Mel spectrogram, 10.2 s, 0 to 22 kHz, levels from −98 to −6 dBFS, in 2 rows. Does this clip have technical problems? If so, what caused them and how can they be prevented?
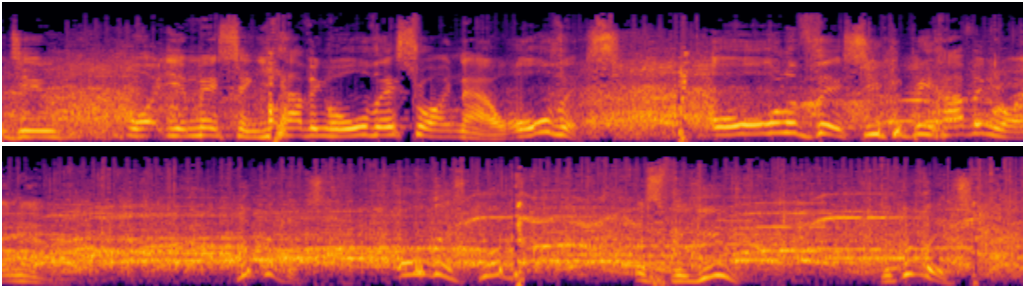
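Yes. The clip has damaged data in a compressed stream at 1.29–1.38 s, 3.33–3.43 s, 7.62–7.71 s and 9.92–9.99 s, each lasting roughly 70 to 100 ms. Corrupted bytes make the decoder misread or reject frames and hunt for the next valid header, producing an abrupt disruption in the sound. On a spectrogram each appears as a sharp vertical break against the surrounding texture; the waveform shows a sudden discontinuity. Prevent it by transferring and storing files with checksums or error-protected transport.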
